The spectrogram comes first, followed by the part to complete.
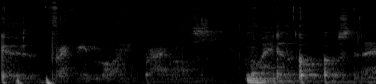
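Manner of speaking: very soft, hushed whisper, barely audible. Greeting viewers while someone nearby is still asleep, whispering. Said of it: "I have to whisper".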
